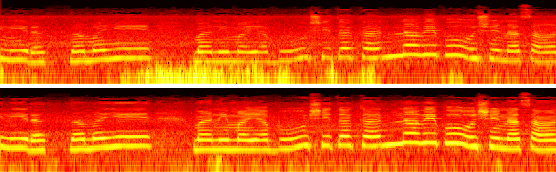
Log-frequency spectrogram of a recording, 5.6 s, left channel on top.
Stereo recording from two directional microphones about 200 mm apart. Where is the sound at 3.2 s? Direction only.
15° right (ahead or behind).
